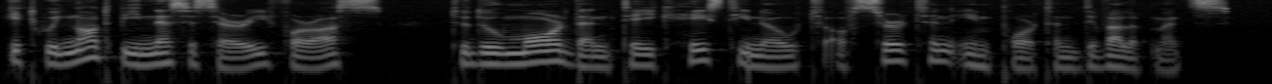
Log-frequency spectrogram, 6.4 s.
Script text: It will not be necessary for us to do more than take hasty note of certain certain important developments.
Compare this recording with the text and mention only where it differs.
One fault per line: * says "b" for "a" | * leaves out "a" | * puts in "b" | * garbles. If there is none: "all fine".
* leaves out "certain"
